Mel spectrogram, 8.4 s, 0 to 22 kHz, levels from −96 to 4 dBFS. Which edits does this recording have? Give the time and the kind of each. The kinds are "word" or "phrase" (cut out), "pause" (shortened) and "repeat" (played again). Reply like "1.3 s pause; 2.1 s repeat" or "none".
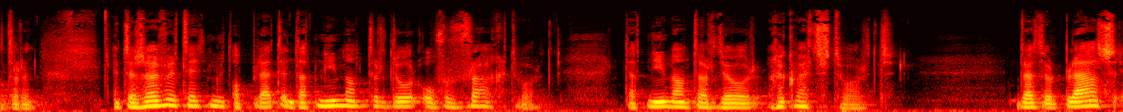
1.7 s word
